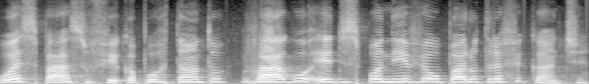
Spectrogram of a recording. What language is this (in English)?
Portuguese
